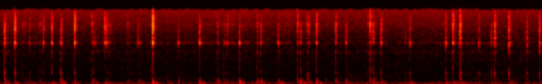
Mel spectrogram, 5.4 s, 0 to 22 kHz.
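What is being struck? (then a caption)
Glazed ceramic oil burner. Fingertips and nails tap rapidly on the sides of a hollow, white crackle-glazed ceramic aroma oil burner. The result is a quick, uneven run of short, bright clicks with a faint ringing tone near 2.6 kHz that dies almost instantly, over a soft low thump.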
